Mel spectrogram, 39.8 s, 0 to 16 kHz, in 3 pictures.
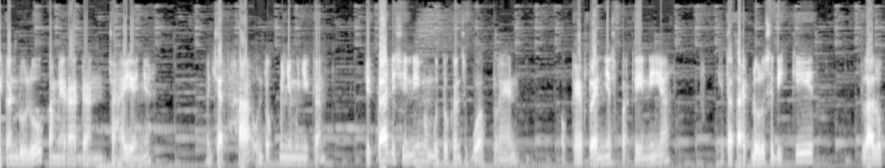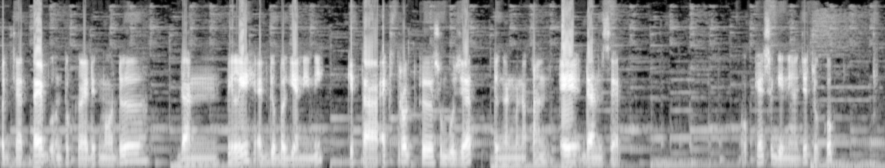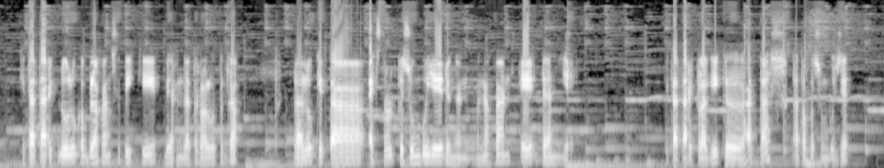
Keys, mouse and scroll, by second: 3.2 h, 4.4-4.8 alt+shift+middle drag, 5.2 shift+a, 8.0 alt+middle drag, 8.5 alt+shift+middle drag, 8.9 alt+middle click, 9.7-10.2 alt+middle drag, 10.4 ctrl+z, 11.2-11.9 drag, 12.1 alt+middle drag, 13.7 Tab, 21.5 e, 25.4 alt+middle click, 26.1 alt+shift+middle click, 26.5 alt+middle click, 27.6-29.8 drag, 30.1 alt+middle click, 34.2 e, 36.5-38.5 drag, 39.2 alt+middle click.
